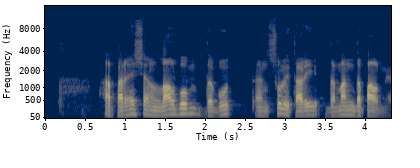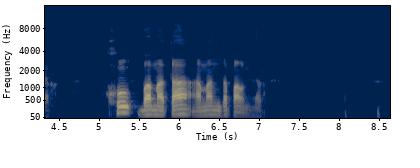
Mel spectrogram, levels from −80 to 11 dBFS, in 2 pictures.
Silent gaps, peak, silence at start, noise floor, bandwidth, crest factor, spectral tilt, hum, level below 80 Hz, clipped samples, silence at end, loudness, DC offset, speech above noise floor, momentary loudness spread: none; -2 dBFS; 0.75 s; -80 dBFS; 10.5 kHz; 22 dB; -7.5 dB/octave; none; -60 dBFS; under 0.1%; 1.85 s; -22 LUFS; under 0.1%; 58 dB; 12 LU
